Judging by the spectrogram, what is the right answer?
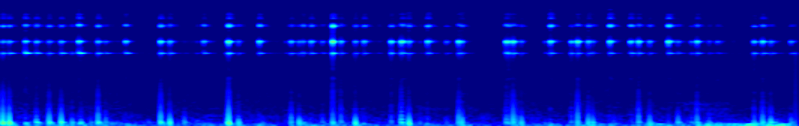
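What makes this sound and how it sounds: An upright, hollow amber glass bottle, its fill level unseen, is tapped in a rapid, uneven series by short fingernails and fingertips. Each tap gives a brief dull low knock with a bright, high glassy clink that dies away almost at once.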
